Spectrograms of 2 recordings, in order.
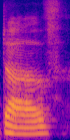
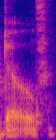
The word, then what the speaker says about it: dove: to rewrite you know if i write dove like that that really might help my brain to be able to know that it has that uh faux schwa rather than the o as in dove so those are all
